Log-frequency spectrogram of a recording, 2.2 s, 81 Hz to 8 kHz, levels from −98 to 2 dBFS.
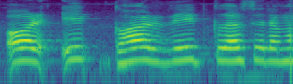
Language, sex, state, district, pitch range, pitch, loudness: Hindi, female, Bihar, Bhagalpur, 285-295 Hz, 290 Hz, -16 LUFS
